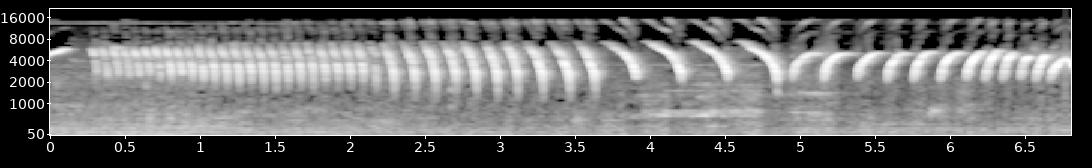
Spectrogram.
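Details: Local canary singing, meant to stir other canaries into song: a fast, even trill of short notes, then slower, sweeping downslurred whistles repeated about three to four per second.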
